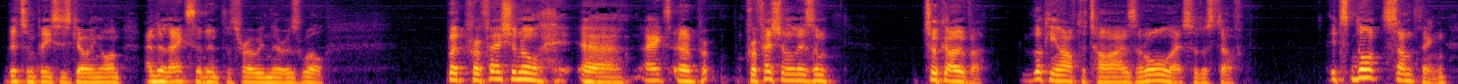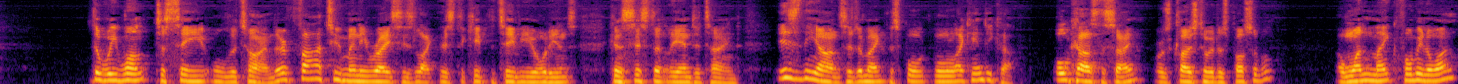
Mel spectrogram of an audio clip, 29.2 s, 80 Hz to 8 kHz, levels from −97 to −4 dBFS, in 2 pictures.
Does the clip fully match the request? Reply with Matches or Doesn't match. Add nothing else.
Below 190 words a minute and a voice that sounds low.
Doesn't match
